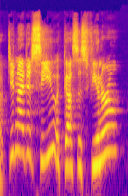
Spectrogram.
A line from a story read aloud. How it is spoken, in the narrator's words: he called out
